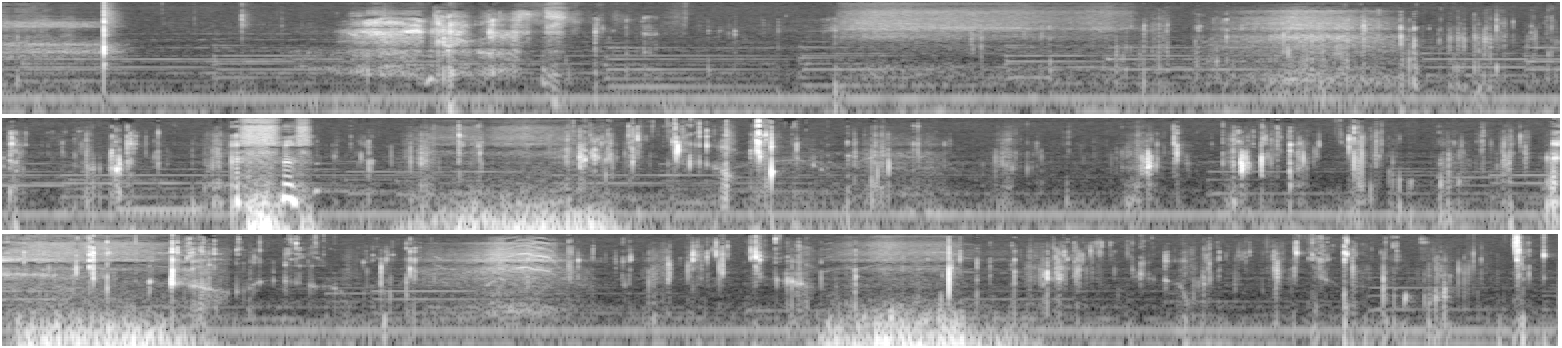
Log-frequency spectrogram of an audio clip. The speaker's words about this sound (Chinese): 那这一口啊，我吃掉，不给你吃了。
